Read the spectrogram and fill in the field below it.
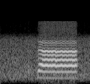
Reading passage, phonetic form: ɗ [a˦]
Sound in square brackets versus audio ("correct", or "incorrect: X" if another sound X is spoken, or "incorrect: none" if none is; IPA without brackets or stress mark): incorrect: aː˦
